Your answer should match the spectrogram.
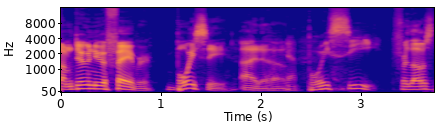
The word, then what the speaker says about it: Boise: For those of you that don't know us, we are a local metal band called Black Tooth Grin from Boisee, Idaho. Boy, Idaho. It's pronounced Boisey.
